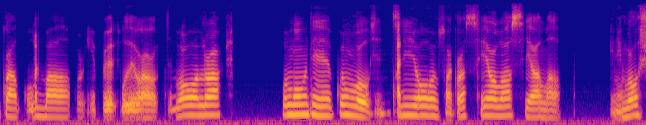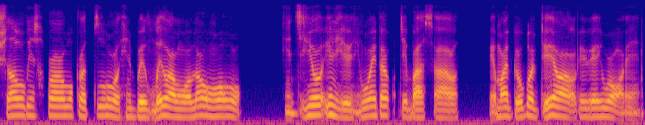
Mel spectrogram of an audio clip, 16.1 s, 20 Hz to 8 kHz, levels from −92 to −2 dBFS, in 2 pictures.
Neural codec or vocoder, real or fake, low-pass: autoencoder, 22.05 kHz, a latent of 192 numbers a frame, VITS, trained on many speakers; fake; 7.2 kHz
